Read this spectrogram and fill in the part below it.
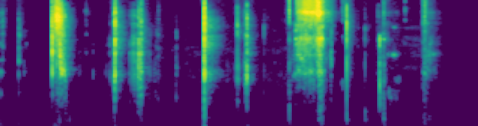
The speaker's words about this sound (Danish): vil du åbne øllen?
